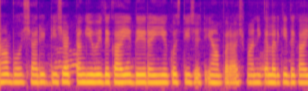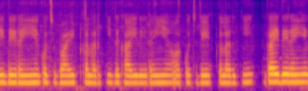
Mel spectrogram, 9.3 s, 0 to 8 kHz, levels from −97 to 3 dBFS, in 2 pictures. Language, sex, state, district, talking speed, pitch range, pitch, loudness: Hindi, male, Bihar, Araria, 245 wpm, 195-210 Hz, 200 Hz, -16 LUFS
